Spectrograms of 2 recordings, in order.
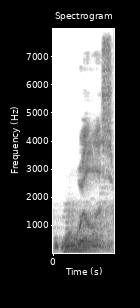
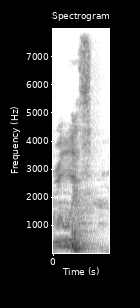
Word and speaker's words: Willys: Uh, I had a Jeep, Willis or Willies, however you want to pronounce it.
